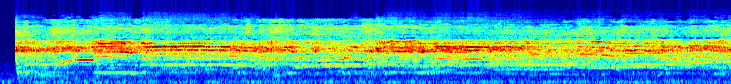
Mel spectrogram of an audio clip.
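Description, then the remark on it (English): A man strains and grunts loudly in a long, drawn-out effortful cry that holds steady for several seconds, intense, as he yanks a chain to break it off a plank, with no clear metallic clanking and no speech. “Okay, by the way, he's grunting because he's literally yanking the shit out of this fucking chain to break it off the plank, and he's having so much trouble doing it.”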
